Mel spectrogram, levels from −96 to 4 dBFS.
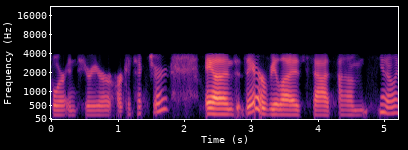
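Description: From start to finish the speech runs through a Codec 2 vocoder, with heavy damage. The decoder rebuilds each frame from pitch, voicing, energy and a spectral envelope using summed sine waves, so the original waveform is gone. The result is buzzy and robotic, which fits the 3.2 kbit/s mode. It sits in a 300 Hz to 3.7 kHz line band with nothing above 3.8 kHz. Plain band-limiting or a waveform codec would keep natural texture, but here the texture is replaced by a synthetic drone.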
